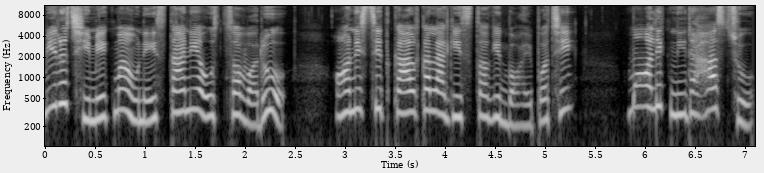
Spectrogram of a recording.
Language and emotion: Nepali, sad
